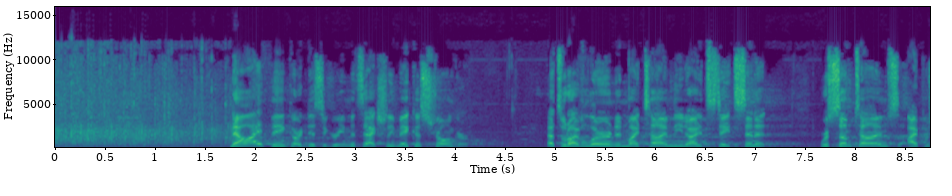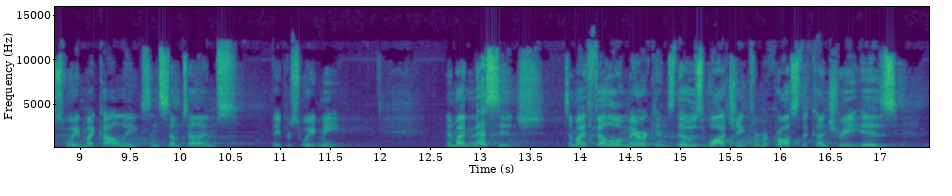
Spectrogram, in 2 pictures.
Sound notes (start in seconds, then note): 0.0 applause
